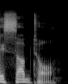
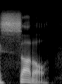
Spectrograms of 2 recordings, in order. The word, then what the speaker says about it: subtle: We don't say subtol, we say subtle.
